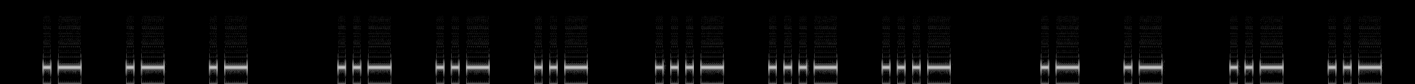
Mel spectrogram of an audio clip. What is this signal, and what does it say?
Morse code, heard as a keyed tone, about 16 wpm, spaced as for 11 wpm, 800 Hz. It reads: AAA UUU VVV AA UU
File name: Difficult Combos / Difficult Combos-mp3s / AUV ShortRun @15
